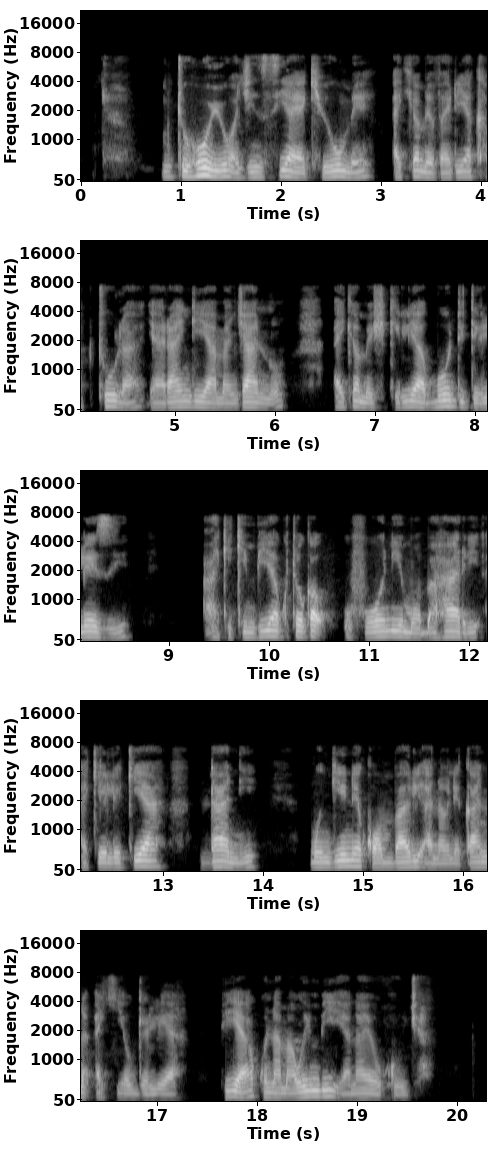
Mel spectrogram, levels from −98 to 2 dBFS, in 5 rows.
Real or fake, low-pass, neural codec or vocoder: real; 7.2 kHz; none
